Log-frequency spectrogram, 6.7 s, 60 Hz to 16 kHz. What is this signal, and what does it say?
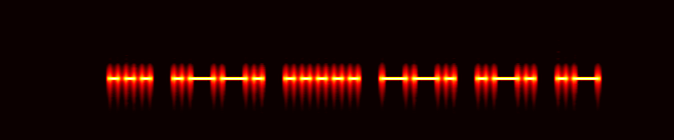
Morse code, heard as a keyed tone, about 15 wpm, 700 Hz. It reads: SP5GRA
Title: DXCC-100 Call Signs - 6 Characters - Repeated 2x - 15wpm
